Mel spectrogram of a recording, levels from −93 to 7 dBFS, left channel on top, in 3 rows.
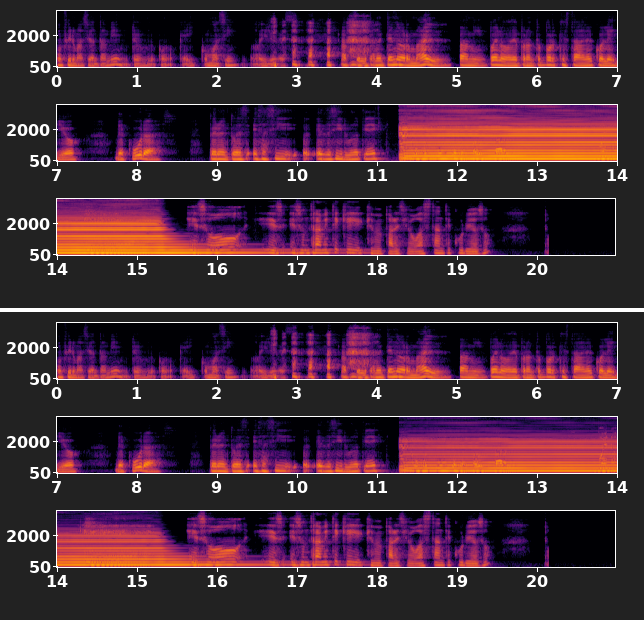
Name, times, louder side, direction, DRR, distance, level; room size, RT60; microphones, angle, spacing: voice 1, 0.0-2.9 3.6-7.3 7.7-8.3 8.9-11.1 11.4-12.8, left 1 dB, 25° left, 6.0 m, -28 dB
voice 2, 2.7-3.9 13.7-15.2 15.6-19.4, right 1 dB, 10° right, 7.2 m, -31 dB
Bowed string instrument, 11.3-17.2, left 6 dB, 85° left, 0.5 m, -16 dB
head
